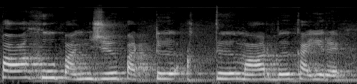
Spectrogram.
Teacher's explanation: வல்லின மெய்களை ஊர்ந்து வந்த உகர ஒலிகள் இச்சொற்களின் இறுதியில் வருவதனால் தனக்கு இயல்பாய் அமைந்த ஒரு மாத்திரை அளவில் குறைந்து அரை மாத்திரையாக ஒலிக்கும் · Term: குற்றியல் உகரம்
